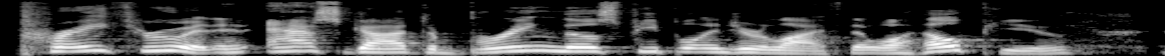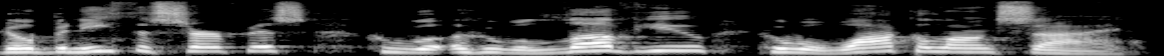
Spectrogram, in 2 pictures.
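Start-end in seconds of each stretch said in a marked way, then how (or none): none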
